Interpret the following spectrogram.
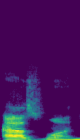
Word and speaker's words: AZ-1: a a group called az1 and that's what was how it's pronounced right it was actually as one yeah as one yeah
